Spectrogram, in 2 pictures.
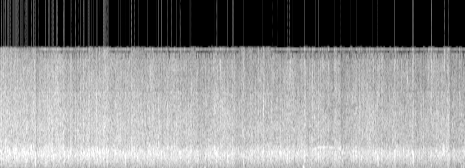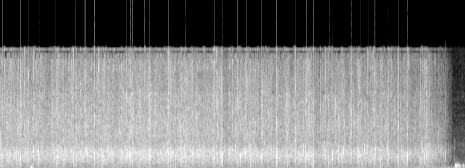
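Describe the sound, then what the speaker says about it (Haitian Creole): Loud, continuous applause from a church congregation, many hands clapping together in a thick unbroken wash that tapers off only at the very end. "On applaudit là, on applaudit."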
